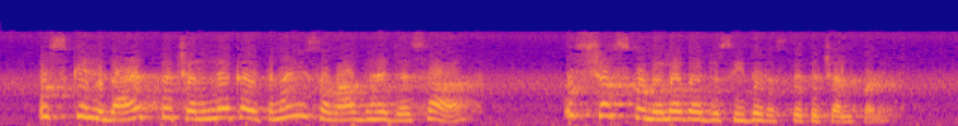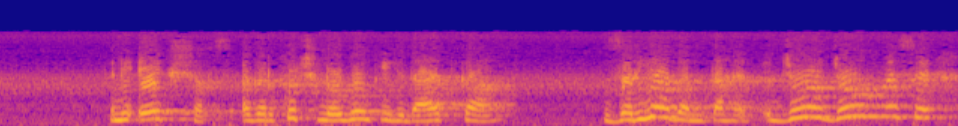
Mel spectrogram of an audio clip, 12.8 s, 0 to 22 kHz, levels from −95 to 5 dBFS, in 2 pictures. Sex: female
